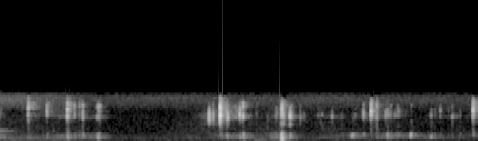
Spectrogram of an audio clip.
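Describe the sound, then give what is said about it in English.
Faint, light clicks of typing on a computer keyboard come in short, irregular bursts with small pauses between them, at the table during a tabletop game session. “Who's tippy typing?”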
